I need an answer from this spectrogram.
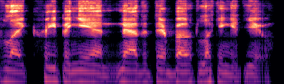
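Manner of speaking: ordinary delivery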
